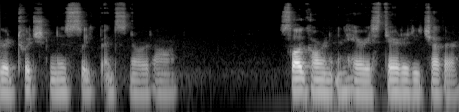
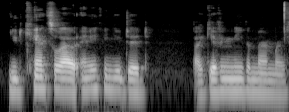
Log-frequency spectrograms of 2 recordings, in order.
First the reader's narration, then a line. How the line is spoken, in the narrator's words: said Harry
